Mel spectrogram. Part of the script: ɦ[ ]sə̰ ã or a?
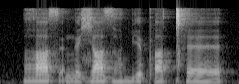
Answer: a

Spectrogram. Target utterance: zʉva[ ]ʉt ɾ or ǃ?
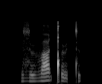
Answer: ǃ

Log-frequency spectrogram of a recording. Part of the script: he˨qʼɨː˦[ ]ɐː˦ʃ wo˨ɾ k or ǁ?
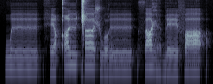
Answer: ǁ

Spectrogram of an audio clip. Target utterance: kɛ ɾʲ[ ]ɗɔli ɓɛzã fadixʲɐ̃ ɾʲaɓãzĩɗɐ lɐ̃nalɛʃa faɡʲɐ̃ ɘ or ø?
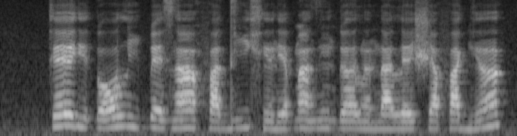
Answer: ɘ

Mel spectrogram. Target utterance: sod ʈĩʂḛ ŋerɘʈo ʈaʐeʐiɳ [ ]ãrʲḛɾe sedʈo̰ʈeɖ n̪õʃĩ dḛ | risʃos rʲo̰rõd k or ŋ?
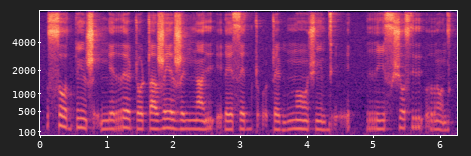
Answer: ŋ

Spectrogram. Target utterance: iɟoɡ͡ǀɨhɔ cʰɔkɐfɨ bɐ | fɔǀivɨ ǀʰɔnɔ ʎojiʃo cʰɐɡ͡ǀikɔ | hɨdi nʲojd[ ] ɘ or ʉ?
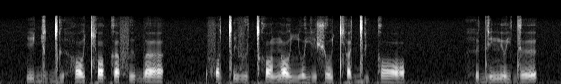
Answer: ɘ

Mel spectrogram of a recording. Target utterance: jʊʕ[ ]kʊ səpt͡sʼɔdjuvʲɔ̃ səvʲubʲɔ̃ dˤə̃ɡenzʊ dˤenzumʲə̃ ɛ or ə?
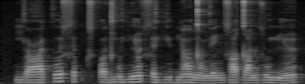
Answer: ə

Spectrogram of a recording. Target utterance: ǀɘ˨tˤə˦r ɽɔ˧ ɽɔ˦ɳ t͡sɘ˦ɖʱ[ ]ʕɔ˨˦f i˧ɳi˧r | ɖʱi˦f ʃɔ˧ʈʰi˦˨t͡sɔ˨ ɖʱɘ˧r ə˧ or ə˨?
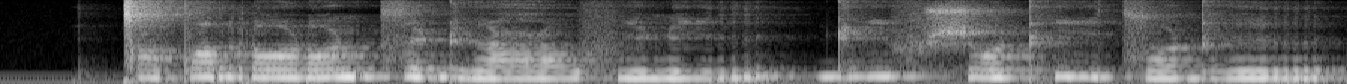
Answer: ə˨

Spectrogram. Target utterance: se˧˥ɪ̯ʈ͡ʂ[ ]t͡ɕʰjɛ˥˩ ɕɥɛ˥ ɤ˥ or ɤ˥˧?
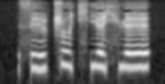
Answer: ɤ˥˧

